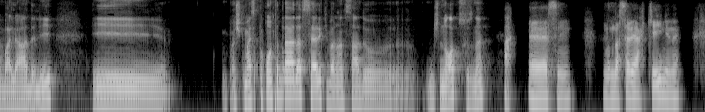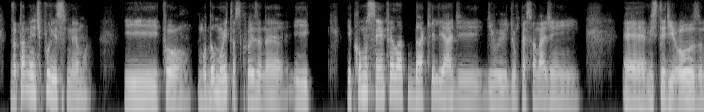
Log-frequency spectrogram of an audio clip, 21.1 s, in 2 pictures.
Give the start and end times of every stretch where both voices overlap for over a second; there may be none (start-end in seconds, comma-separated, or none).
none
